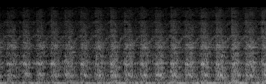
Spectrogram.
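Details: 2003 Nissan/Renault/Opel 1.9 diesel, engine very cold, with the engine light flashing: steady fast cranking at five to six compression beats a second that never fires. Crank no start, with fuel pressure, flow and temperature readings being checked and suspected.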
